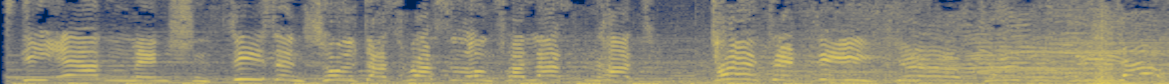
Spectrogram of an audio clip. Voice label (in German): Wuetende Frau, Stimmproben; "Was du mitnimmst" ("What You Take with You"); The 100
